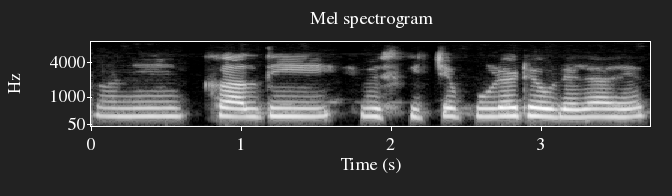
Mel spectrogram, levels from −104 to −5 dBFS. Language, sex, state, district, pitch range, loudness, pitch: Marathi, female, Maharashtra, Dhule, 250-270 Hz, -16 LUFS, 260 Hz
